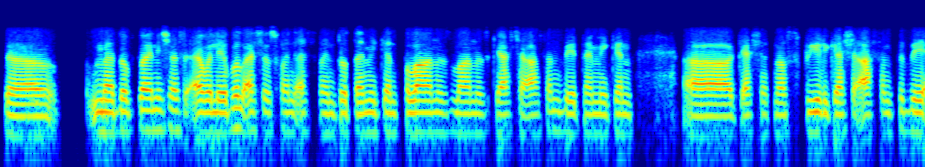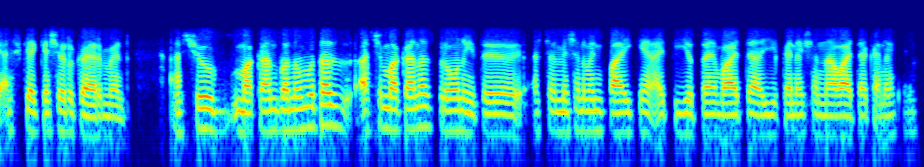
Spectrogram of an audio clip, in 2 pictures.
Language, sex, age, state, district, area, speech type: Kashmiri, male, 18-30, Jammu and Kashmir, Srinagar, urban, conversation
